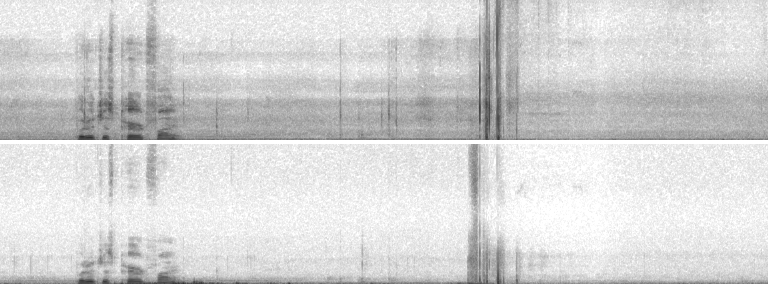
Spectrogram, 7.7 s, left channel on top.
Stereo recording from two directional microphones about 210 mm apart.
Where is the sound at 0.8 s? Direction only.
Centre (ahead or behind).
